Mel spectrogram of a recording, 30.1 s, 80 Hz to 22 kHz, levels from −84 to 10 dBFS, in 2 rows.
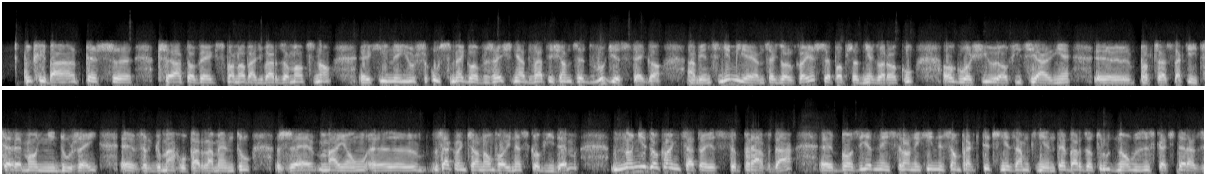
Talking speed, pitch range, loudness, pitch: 110 wpm, 115-135 Hz, -12 LUFS, 125 Hz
